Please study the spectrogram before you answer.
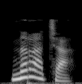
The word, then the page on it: neraca: Indonesian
